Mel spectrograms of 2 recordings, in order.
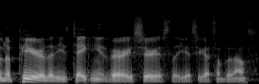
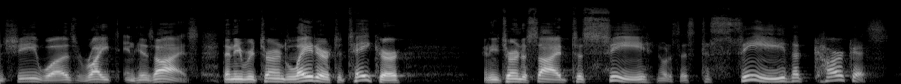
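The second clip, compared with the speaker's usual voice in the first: reading the verse aloud, a little higher; scripture reading; 5 semitones higher than usual. Acted. Teacher reading Samson's story aloud to his class, steady reading voice. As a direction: read the Bible passage to the class.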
